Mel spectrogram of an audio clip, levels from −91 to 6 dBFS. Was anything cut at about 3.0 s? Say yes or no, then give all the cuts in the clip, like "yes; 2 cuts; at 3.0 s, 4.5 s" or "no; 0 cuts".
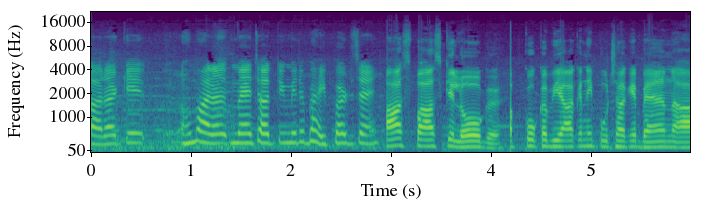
yes; 2 cuts; at 3.0 s, 4.3 s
